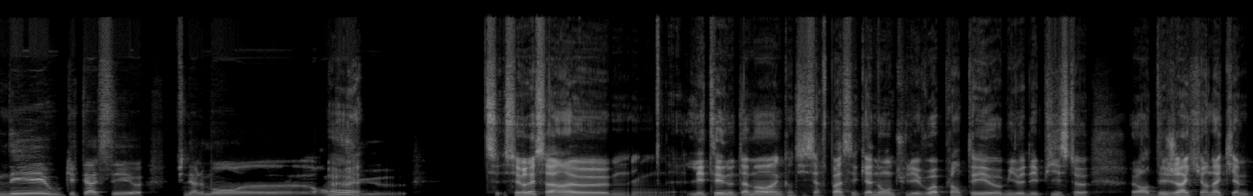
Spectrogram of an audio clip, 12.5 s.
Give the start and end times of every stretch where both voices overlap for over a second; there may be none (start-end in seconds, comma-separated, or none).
none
